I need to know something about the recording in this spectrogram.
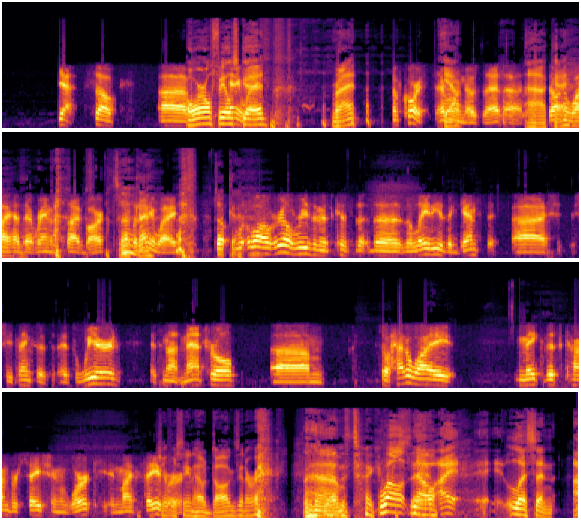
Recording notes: head straight to the phones this episode and speak to a variety of callers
